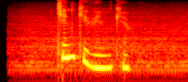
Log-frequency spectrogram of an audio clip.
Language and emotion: Russian, neutral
